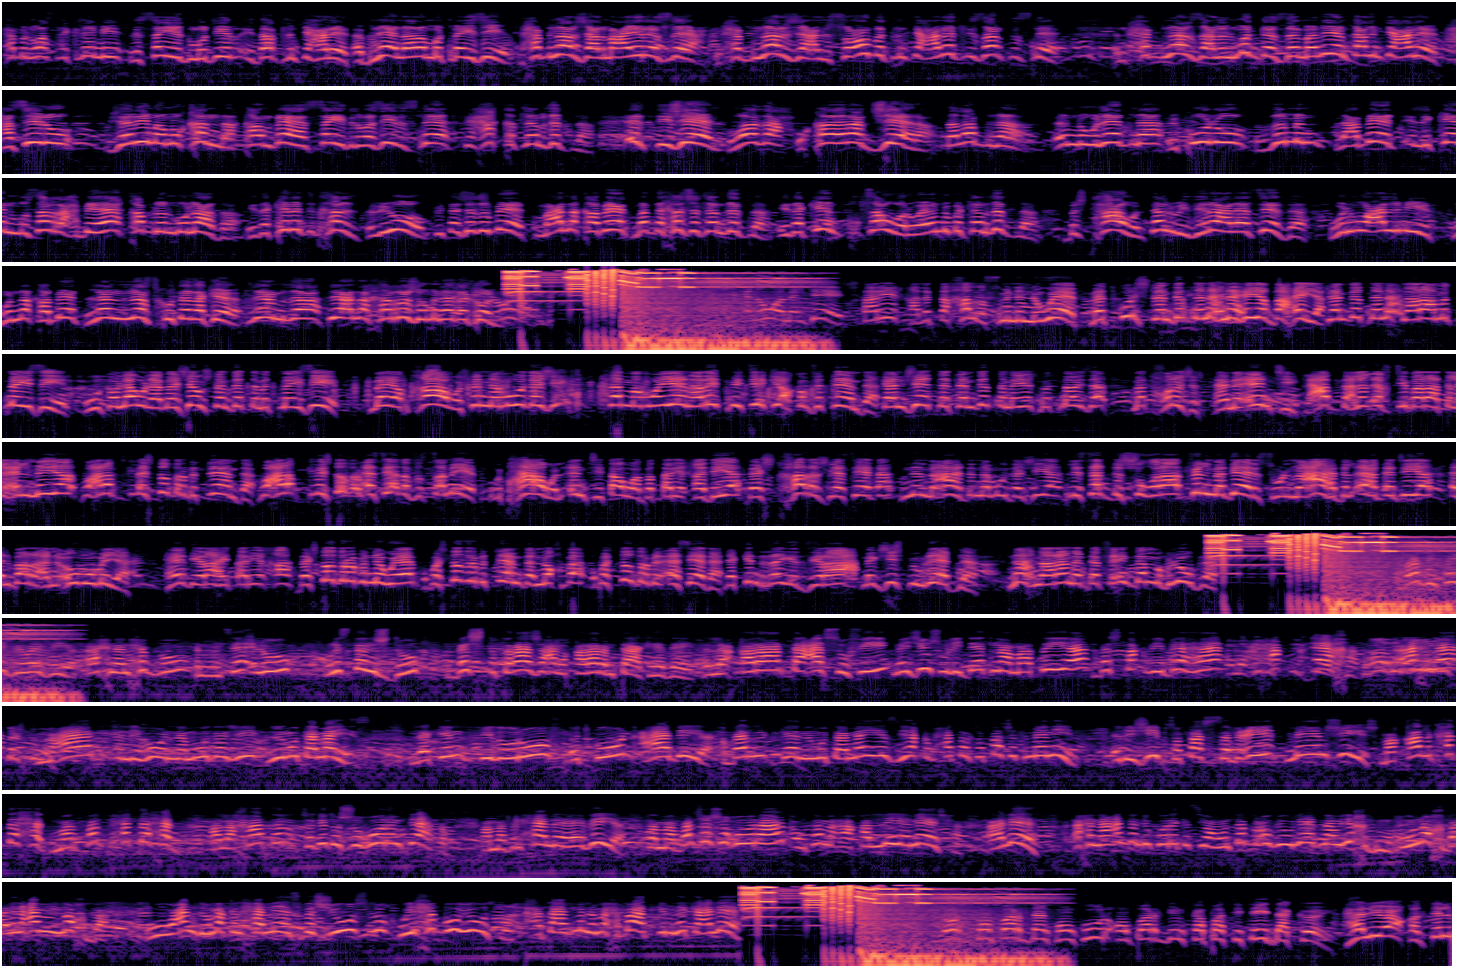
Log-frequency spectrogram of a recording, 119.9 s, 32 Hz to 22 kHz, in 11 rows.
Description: نفّذ صباح اليوم السبت عدد من الأولياء وقفة احتجاجية بساحة الحكومة بالقصبة، ضد قرار وزير التربية المتعلق بالحصول على معدل 15 من 20 لقبول التلاميذ بالاعداديات والمعاهد النموذجية.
